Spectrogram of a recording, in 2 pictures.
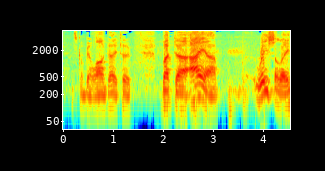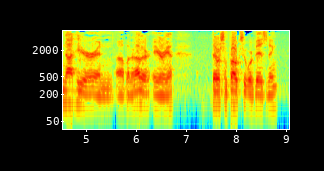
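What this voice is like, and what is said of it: Strained, fading voice. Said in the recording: “I'm already losing my voice”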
